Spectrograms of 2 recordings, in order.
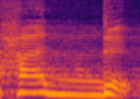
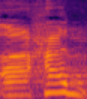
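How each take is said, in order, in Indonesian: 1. Konsonan akhir memantul berat, seolah-olah digandakan. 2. Konsonan akhir sama sekali tidak memantul. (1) "Kadang-kadang kita memberatkan sangat" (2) "Hilang qalqalah dia"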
